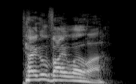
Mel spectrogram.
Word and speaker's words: Tagovailoa: Can you do me a favor and pronounce Tua's last name for me? – Tagovailoa. – Okay, yeah.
